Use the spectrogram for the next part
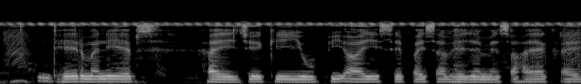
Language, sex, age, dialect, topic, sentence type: Magahi, male, 25-30, Central/Standard, banking, statement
